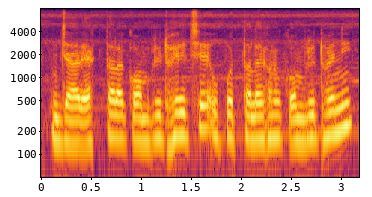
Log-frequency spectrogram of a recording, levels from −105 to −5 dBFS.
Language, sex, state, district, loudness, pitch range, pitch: Bengali, male, West Bengal, Cooch Behar, -13 LUFS, 150-170 Hz, 160 Hz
